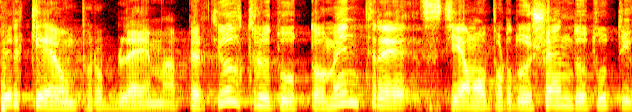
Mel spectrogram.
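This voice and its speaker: A man's high voice with very wide pitch swings. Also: quiet background. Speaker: university professor on a panel. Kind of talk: panel talk with slides. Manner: fast; informal, with many fillers. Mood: ironic, conversational. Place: hall. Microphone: handheld.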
